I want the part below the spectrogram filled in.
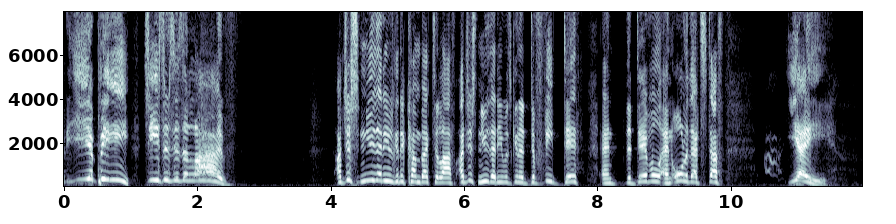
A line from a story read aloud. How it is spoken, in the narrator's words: shout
